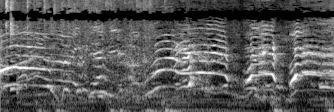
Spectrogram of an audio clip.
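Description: A group of children shouting and squealing excitedly over one another, high-pitched voices rising and falling, with adult voices mixed in.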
